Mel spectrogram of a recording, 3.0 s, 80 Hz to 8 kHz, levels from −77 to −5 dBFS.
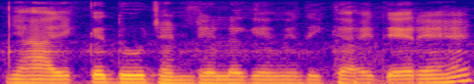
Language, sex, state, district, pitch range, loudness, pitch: Hindi, male, Chandigarh, Chandigarh, 120-130 Hz, -17 LUFS, 125 Hz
